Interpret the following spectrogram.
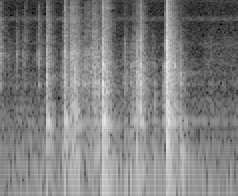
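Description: Plastic cassette clicking and rattling as it is loaded into the open door of a Nakamichi cassette deck, a string of sharp knocks. The loudest clack comes near the end, as the cassette door is pushed shut.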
